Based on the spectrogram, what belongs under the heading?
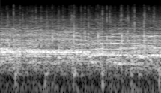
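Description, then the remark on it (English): A large outdoor environmental rally crowd cheers and shouts in a continuous roar, with scattered whistles and claps rising above the steady wash of many voices, loud and sustained throughout. “Why aren't you out here speaking to this environmental crowd?”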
